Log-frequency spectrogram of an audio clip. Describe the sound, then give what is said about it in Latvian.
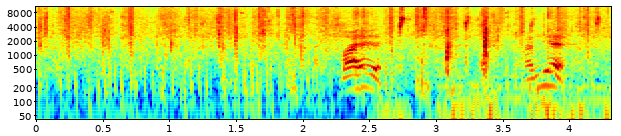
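Quick, steady footsteps crunch over rough ground as someone crosses an open field on the way to a forward post near Donetsk airport, Ukraine, fairly loud, with brief voices rising over them in the second half. “Izejot atklātā laukā ceļā uz priekšposteni, solis mazliet jāpieliek.”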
